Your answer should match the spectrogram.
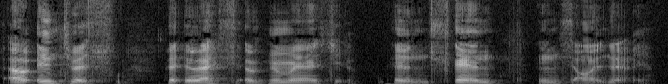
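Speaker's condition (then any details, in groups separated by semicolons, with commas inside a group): Cerebral palsy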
